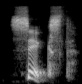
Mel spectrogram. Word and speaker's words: sixth: fifth floor don't you sixth sixth sixth so sixth refers to the number six of something this is a really good word to practice some pronunciation slow down that six that middle part there the sixth book from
